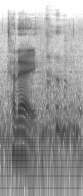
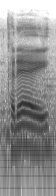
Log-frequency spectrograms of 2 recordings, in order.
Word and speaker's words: Kanae: see the kunai and she spells her name ka and AE right but when we were in New York everybody pronounced your name wrong even the Starbucks lady she did can't connect on a kanay kanae cafe latte for kanay and then you were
